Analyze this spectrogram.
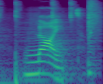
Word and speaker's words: night: Inggrisnya malam Nah ini kan tulisannya night itu gh-nya kalau saya dibaca ya teman-teman jadi langsung aja nice atau contoh lainnya bahasa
